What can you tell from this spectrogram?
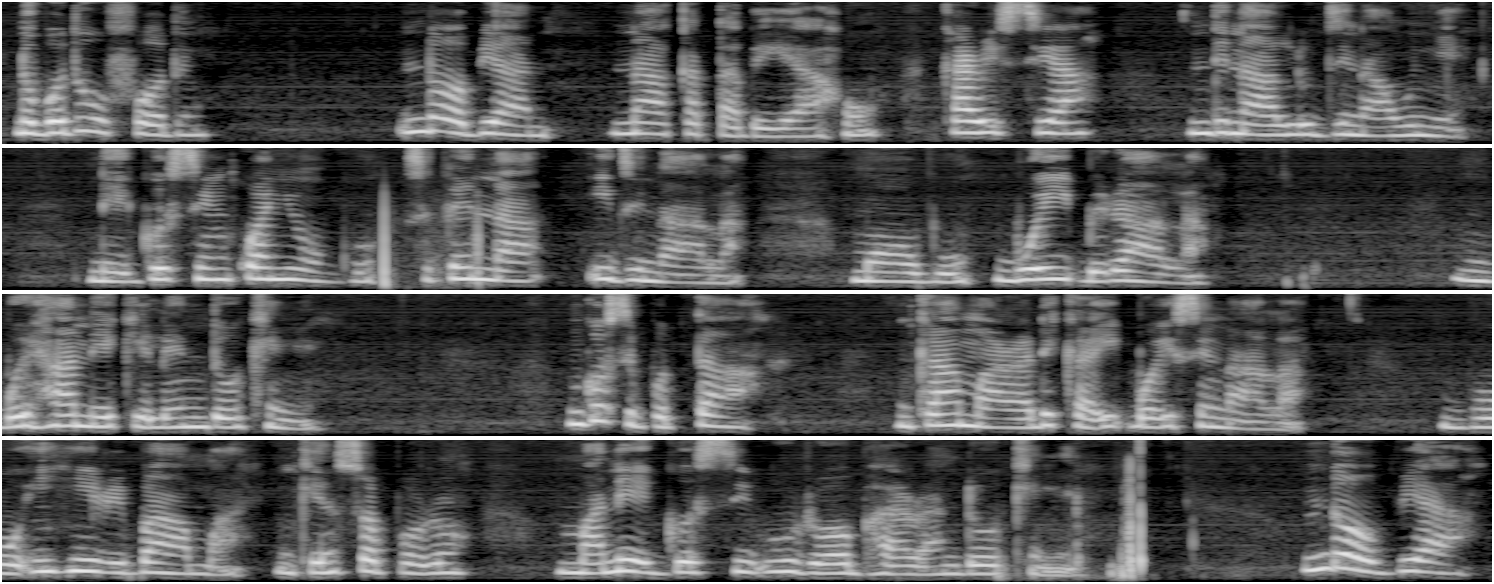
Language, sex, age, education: Igbo, female, 15-29, tertiary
